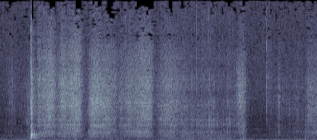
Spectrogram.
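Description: Long nails on both hands scratch across the porous surface of a large, flat, dark grey solid foam mat, making a soft, dry rasping that swells and fades in broad, bright strokes. A sharp tap stands out near the start, and the hands lift briefly above the mat at the end.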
